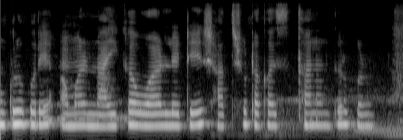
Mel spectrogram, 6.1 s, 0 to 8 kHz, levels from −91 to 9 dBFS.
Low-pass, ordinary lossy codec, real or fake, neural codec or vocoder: 7.2 kHz; none; real; none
